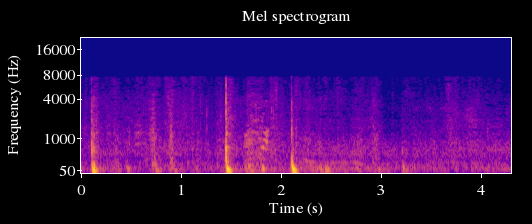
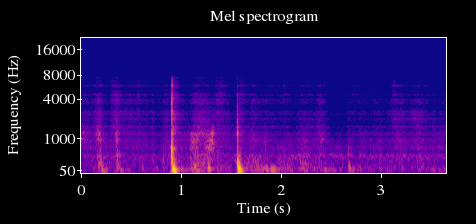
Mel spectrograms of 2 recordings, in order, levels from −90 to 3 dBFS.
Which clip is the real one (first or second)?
first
